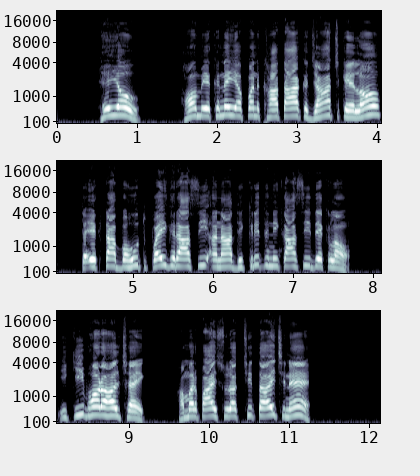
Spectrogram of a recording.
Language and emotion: Maithili, fearful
